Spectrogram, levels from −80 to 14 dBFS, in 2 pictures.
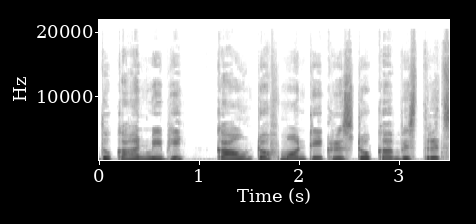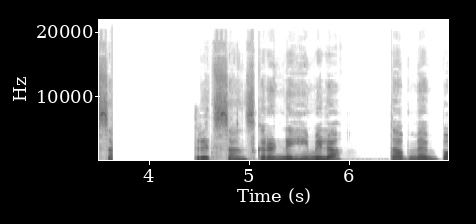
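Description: A speech recording with a stream reconnect between 3.63 and 4.83 s. The audio cuts to about 0.78 s of silence, then resumes roughly 0.42 s earlier than where it broke off, so a short stretch of speech is heard twice, with the first moments faded in as a fresh decoder starts mid-stream. That backward jump and repeat separate it from an ordinary dropout or packet loss, where the audio simply goes missing and picks up where it should.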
